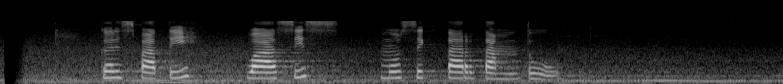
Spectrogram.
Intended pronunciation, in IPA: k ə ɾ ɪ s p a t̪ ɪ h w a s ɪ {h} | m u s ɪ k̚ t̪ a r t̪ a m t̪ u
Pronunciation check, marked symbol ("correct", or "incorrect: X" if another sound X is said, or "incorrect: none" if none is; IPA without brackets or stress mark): incorrect: s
